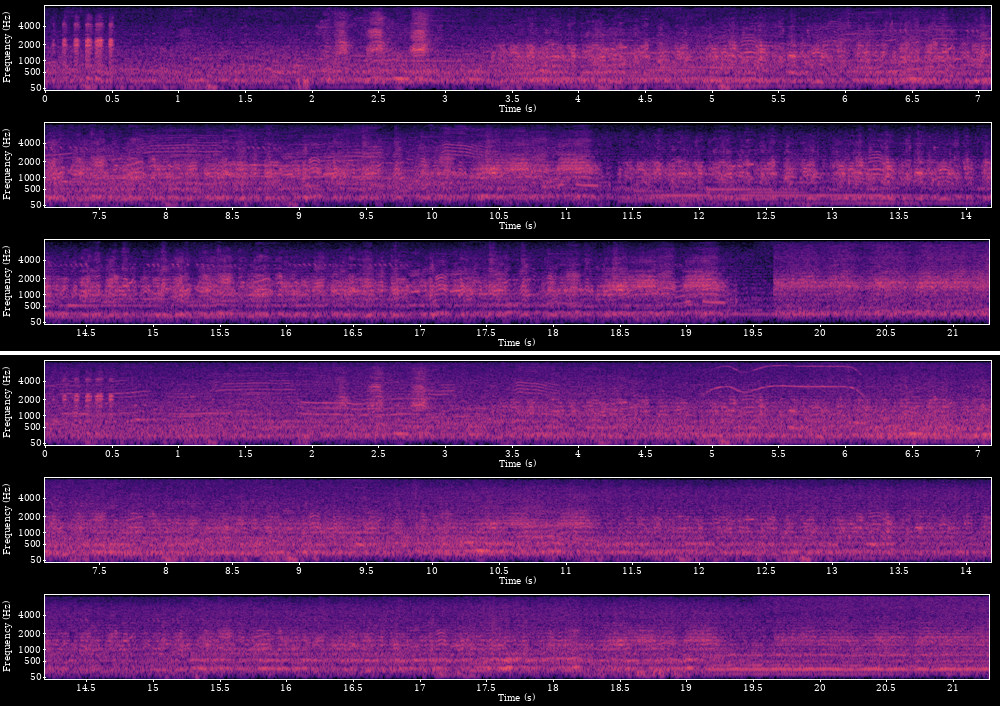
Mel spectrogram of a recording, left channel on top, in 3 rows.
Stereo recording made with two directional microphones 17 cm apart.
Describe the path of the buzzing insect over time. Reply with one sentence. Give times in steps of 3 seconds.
In this clip you hear the buzzing insect on the left from 0 s, in the centre from 3 s and on the right from 6 s.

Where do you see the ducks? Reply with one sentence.
You can hear the ducks on the left.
